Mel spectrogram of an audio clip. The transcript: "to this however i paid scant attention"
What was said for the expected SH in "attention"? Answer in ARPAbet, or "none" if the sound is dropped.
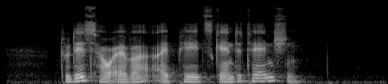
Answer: SH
